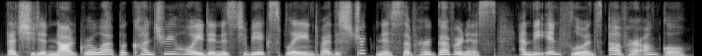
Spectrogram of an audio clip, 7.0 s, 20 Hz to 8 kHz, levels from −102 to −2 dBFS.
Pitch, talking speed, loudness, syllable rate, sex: 230 Hz, 215 wpm, -19 LUFS, 5.5 syllables/s, female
